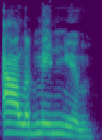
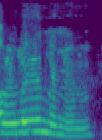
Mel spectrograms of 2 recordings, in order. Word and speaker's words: aluminium: We say aluminium. You say Aluminium, aluminium. Or it's the island of fire. It's aluminium. It's not aluminum.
